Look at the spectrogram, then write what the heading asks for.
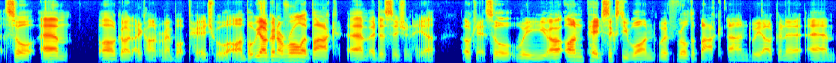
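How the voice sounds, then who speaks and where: A man with a bright, forward voice reads a gamebook aloud as its host. He mixes storybook narration with informal, chatty asides, in a dry, close-sounding recording. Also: fairly low pitch, vocal fry, clear, resonant tone, no echo. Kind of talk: storybook read-aloud with casual commentary.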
